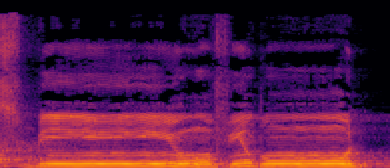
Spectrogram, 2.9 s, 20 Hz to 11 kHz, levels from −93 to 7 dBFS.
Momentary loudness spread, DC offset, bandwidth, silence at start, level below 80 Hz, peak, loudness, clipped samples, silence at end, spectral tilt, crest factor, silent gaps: 5 LU; under 0.1%; 9.8 kHz; 0 s; -68 dBFS; -6 dBFS; -19 LUFS; under 0.1%; 0 s; -7 dB/octave; 14 dB; none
